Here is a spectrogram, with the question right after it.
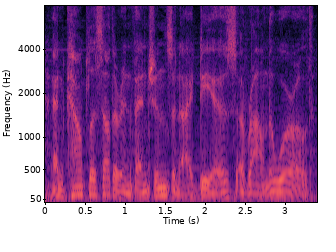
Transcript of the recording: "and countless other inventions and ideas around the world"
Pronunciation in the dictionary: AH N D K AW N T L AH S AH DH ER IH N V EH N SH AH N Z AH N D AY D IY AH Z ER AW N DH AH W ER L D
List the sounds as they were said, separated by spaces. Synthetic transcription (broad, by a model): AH N K AW N T L AH S AH DH ER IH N V EH N SH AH N Z AH N D AY D IY AH Z ER AW N DH AH W ER L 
